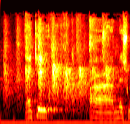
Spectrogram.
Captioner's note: audience applauds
